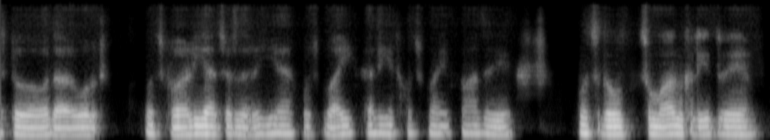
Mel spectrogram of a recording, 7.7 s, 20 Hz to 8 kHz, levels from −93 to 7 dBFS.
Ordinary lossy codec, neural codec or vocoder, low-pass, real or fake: none; codec, 24 kHz, 0.5 kbps, DualCodec; 7.2 kHz; fake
